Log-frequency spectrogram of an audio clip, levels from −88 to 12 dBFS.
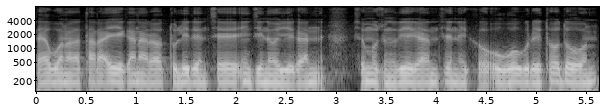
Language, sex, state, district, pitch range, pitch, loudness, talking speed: Chakma, male, Tripura, Dhalai, 85-90 Hz, 90 Hz, -15 LUFS, 180 wpm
